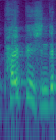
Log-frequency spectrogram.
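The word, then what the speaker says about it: pipette: 그래서 정확한 부피를 옮겨야 돼서 눈금을 보면서 쓸 거면 이걸 써야 되는데 얘 이름이 피펫입니다. 파이펫이라고도 하고요. 정확하게는 이제 영명은 파이펫이 맞으니까 영어 발음은. 그래서 파이펫인데 피펫이라고도 하고요.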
